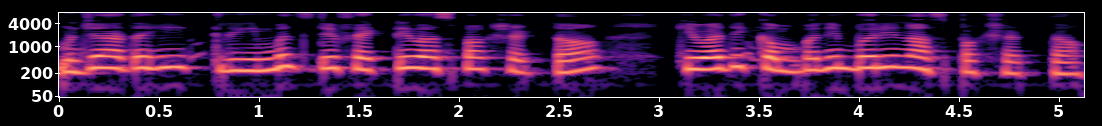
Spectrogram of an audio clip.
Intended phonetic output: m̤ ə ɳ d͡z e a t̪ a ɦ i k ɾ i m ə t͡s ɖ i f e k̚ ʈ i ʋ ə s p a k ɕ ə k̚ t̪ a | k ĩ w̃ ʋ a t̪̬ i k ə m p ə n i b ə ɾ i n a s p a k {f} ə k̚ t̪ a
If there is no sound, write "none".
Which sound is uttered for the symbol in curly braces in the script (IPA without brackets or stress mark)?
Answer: ɕ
